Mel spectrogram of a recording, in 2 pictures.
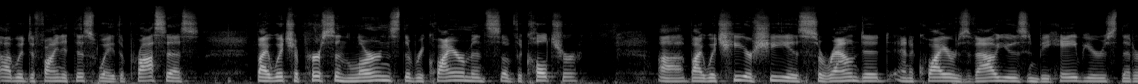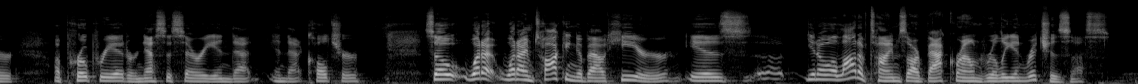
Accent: United States; I'm an American. I have a particular background that I'm exposed to.

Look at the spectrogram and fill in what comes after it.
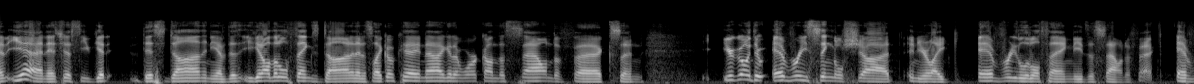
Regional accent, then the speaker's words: the South, United States; Well, I'm from the South, so maybe I say it weird, but I don't know.

